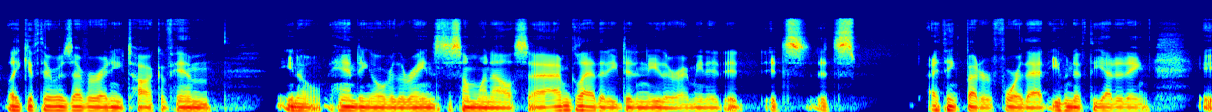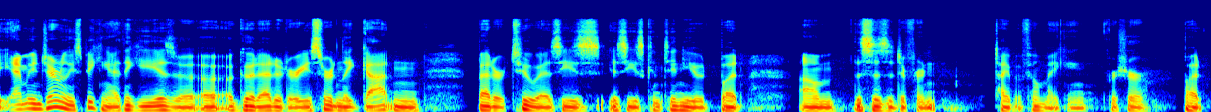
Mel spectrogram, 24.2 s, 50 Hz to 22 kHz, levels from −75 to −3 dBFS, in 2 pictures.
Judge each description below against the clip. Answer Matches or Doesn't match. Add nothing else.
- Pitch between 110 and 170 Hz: Doesn't match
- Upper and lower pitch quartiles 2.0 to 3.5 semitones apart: Matches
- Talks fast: Doesn't match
